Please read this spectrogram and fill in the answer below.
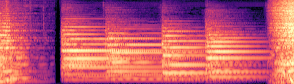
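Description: A short chime of four bell-like notes struck about three-quarters of a second apart, each ringing on under the next, after the preceding music fades out into a moment of silence.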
